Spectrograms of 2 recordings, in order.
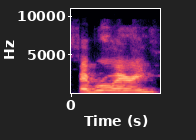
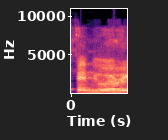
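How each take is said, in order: First: The first r is sounded. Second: The first r is dropped. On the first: This follows the written form. "Nobody says it like that" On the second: This is how people usually say it.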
